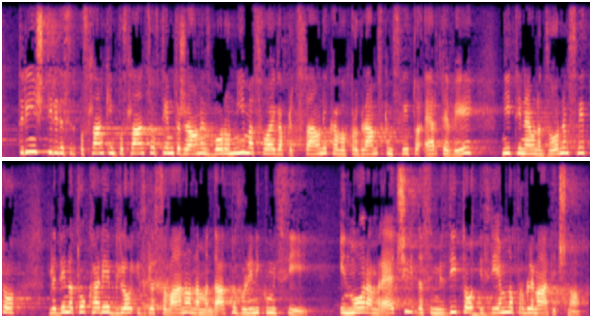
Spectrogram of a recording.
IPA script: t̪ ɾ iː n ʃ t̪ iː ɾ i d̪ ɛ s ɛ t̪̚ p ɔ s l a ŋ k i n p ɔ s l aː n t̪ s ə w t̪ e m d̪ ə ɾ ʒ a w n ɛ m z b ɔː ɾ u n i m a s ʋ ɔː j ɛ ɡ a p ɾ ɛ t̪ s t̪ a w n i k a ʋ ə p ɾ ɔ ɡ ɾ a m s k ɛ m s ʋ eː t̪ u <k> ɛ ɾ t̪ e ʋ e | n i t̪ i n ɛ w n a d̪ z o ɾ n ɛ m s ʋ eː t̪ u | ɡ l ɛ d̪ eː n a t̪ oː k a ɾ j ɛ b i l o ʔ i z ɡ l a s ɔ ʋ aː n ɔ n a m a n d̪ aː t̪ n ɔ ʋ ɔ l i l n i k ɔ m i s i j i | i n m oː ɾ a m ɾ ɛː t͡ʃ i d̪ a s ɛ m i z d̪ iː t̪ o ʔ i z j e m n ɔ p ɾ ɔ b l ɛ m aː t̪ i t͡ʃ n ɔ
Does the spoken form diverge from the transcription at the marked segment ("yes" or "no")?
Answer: yes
